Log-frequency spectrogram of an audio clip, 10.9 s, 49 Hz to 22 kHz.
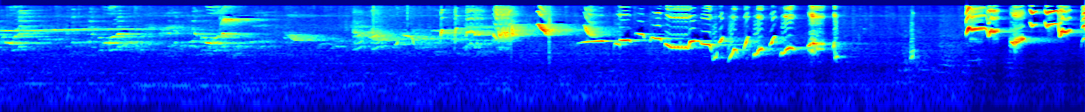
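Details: Murai batu (white-rumped shama), F4 blorok male offered for sale, caged, Jakarta, Indonesia: rich varied song of whistled notes, rapid rising and falling sweeps and sharp chattering bursts, building to loud clustered phrases near the end.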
